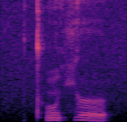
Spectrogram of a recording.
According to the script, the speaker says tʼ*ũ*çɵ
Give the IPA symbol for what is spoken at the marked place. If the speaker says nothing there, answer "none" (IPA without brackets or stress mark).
ũ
